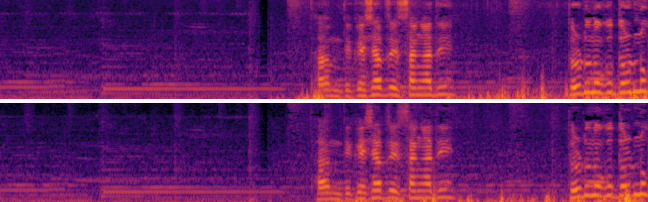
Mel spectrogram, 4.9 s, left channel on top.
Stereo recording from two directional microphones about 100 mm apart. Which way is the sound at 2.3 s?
30° left (ahead or behind).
